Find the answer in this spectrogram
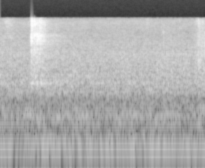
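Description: Armed exhibition drill squad at silent drill: one sharp crack about a third of a second in, over a steady low hum in the hall.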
